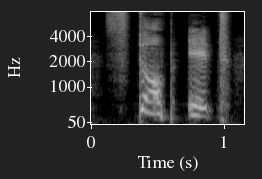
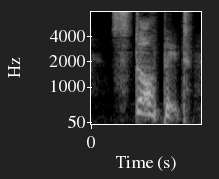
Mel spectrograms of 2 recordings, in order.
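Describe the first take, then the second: First: Even higher, pressing cry as she pushes him down; second, higher plea to stop. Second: High, urgent cry to break up the fight; high cry, as she jumps between them. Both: A narrator's reading. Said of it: "Lauren cried".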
